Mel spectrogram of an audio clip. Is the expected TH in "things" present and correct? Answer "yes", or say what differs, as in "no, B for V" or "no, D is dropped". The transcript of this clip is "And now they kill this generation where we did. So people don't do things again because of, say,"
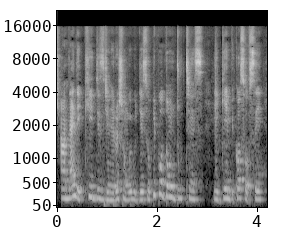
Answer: no, T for TH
